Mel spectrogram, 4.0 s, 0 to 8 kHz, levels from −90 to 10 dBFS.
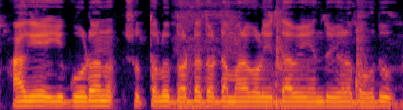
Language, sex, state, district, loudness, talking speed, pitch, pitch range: Kannada, male, Karnataka, Koppal, -16 LUFS, 150 wpm, 125 Hz, 120-130 Hz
